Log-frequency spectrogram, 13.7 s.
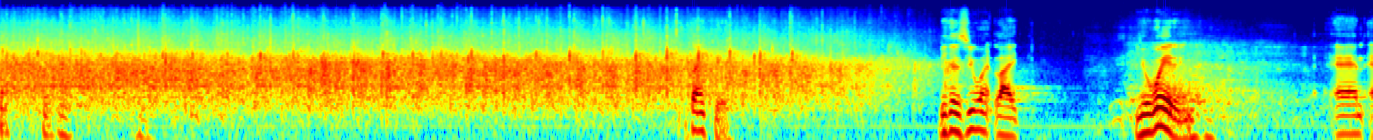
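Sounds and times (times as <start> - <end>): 
laughter: 0.0 - 1.9, 11.1 - 13.4
audience applause: 0.0 - 9.5
speech: 6.9 - 7.4, 9.4 - 10.4, 11.4 - 12.1, 13.4 - 13.7.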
